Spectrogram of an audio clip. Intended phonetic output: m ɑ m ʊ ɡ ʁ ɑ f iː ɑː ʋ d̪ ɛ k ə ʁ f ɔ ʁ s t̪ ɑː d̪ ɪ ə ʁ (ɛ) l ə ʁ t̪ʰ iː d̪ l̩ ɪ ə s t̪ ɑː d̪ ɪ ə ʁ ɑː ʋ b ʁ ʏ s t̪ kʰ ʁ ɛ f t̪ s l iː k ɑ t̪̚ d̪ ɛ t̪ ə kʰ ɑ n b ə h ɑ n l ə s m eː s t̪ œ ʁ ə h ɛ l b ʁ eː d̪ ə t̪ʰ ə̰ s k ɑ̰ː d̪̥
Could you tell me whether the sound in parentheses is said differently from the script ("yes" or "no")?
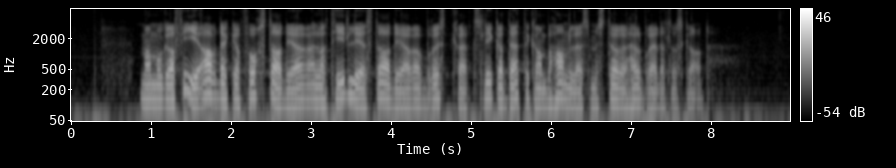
no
